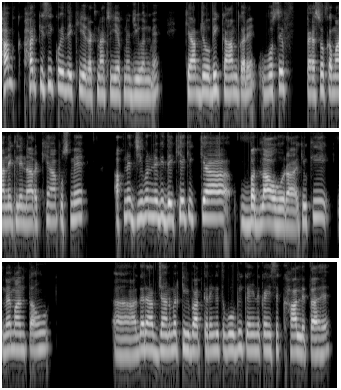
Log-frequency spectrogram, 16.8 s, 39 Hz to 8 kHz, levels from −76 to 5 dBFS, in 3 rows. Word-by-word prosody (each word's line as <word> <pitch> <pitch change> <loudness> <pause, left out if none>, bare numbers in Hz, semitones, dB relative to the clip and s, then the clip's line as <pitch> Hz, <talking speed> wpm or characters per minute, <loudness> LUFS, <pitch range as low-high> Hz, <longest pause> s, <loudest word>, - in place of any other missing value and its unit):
हम 245 +5 +5 0.2
हर 220 +1 +3
किसी 230 +1 -1
को 215 +1 +2
ये 205 - +5
देखिए 185 -1 0
रखना 160 +1 -2
चाहिए 165 0 -3
अपने 160 0 -3
जीवन 155 0 -1
में, 175 - -6 0.5
कि 180 - +1
आप 170 -1 +4
जो 175 0 +4
भी 185 +3 +4
काम 170 -2 +1
करें, 90 - -1
वो 180 +2 -2
सिर्फ़ 210 +2 0 0.2
पैसों 165 +2 +1
कमाने 175 -1 +1
के 180 - -4
लिए 175 -1 -1
न 165 - -3
रखें, 165 +4 -6
आप 180 0 -4
उसमें 195 +4 -2 0.6
अपने 230 0 -1
जीवन 220 +3 +1
में 220 - +3
भी 215 - +1
देखिए 200 +3 +3
कि 220 +1 -4
क्या 215 -2 +6 0.7
बदलाव 170 0 +5
हो 155 0 +2
रहा 150 -1 +1
है - - -4
क्योंकि 210 +4 -4 0.2
मैं 190 +2 +1
मानता 195 -1 -1
हूँ, 200 +2 -3 1.1
अ, - - -8
अगर 155 +5 0
आप 195 -2 +3
जानवर 190 +1 +1
की 200 - -3
भी 195 - +3
बात 180 -1 +2
करेंगे 185 0 -2
तो 185 0 -7
वो 190 +1 +1
भी 205 +3 -3
कहीं 190 -1 -3
न 190 - -3
कहीं 190 -1 -1
से 190 +1 -7
खा 180 0 +2
लेता 165 -2 +2
है 170 +3 -5
185 Hz, 215 wpm, -18 LUFS, 170-200 Hz, 1.1 s, क्या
